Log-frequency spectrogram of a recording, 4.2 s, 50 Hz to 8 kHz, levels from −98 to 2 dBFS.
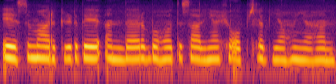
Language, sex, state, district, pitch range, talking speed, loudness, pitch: Punjabi, female, Punjab, Kapurthala, 225-240 Hz, 140 wpm, -18 LUFS, 230 Hz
